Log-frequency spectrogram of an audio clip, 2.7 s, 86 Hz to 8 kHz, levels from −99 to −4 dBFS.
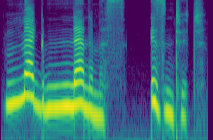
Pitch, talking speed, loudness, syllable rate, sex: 250 Hz, 70 wpm, -16 LUFS, 2.7 syllables/s, female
